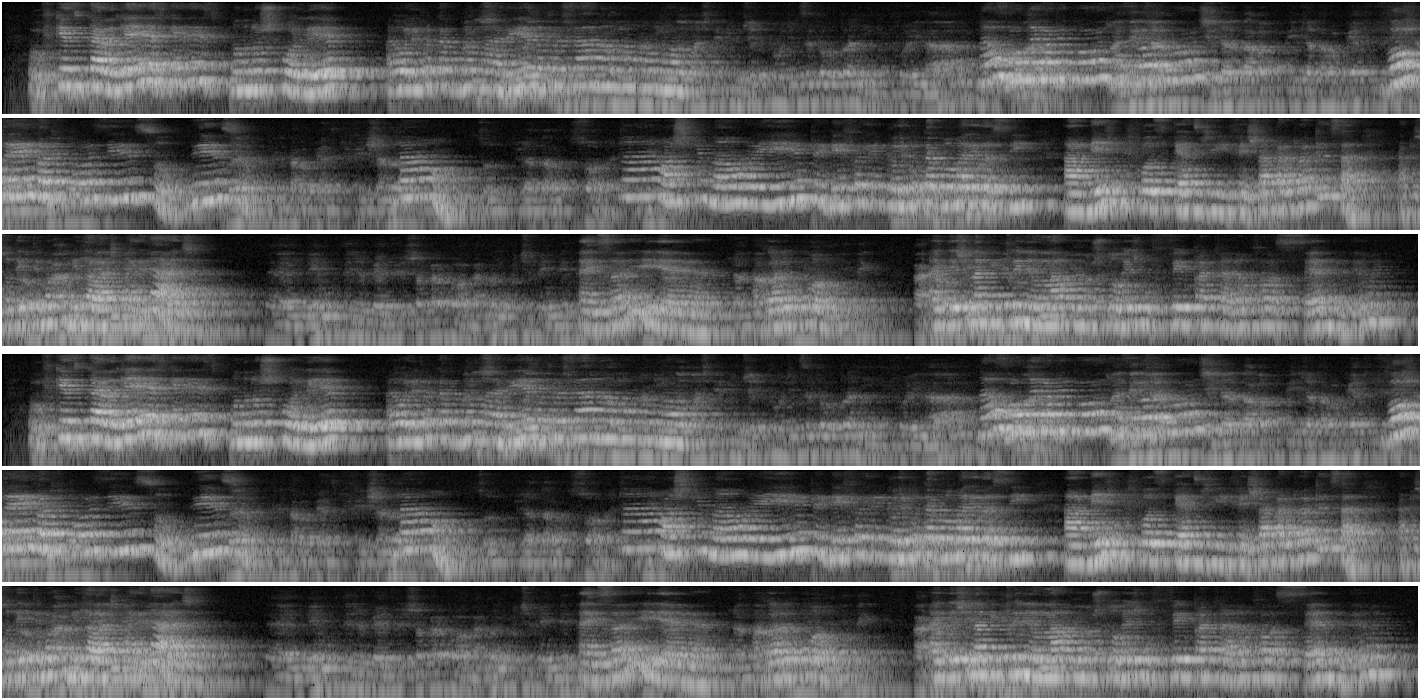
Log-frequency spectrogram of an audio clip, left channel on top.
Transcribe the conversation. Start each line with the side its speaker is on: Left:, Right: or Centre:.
Left: Eu fiquei assim, o cara, quer esse, quer esse? Mandando eu escolher. Aí eu olhei pra cara do
Right: Mas
Left: meu marido,
Right: não foi aquele
Left: eu falei
Right: dia
Left: assim,
Right: que
Left: ah,
Right: você falou
Left: não, não,
Right: para
Left: não,
Right: mim,
Left: não.
Right: não, mas teve um dia, foi o dia que você falou para mim que foi lá nesse
Left: Não, eu voltei
Right: bar,
Left: lá depois,
Right: mas
Left: voltei
Right: ele
Left: lá
Right: já
Left: depois.
Right: ele já estava ele já estava perto de
Left: Voltei
Right: fechar, né? Talvez
Left: lá depois,
Right: não,
Left: isso, isso.
Right: Não era porque ele estava perto de fechar, não.
Left: Não,
Right: Só- Já estava com sobra
Left: não,
Right: de comida.
Left: acho que não. Aí eu peguei e falei,
Right: É,
Left: olhei
Right: de qualquer
Left: pra cara do
Right: forma,
Left: meu marido assim, ah, mesmo que fosse perto de fechar, para pra pensar. A pessoa tem
Right: não,
Left: que ter
Right: o
Left: uma
Right: cara
Left: comida
Right: não devia
Left: lá
Right: nem
Left: de qualidade.
Right: vender, né? Os- é, mesmo que esteja perto de fechar, o cara falou, ó, cara, não vou te vender porque
Left: É
Right: esse
Left: isso
Right: torresmo
Left: aí,
Right: aqui não tá,
Left: é.
Right: já tá
Left: Agora,
Right: ruim.
Left: pô,
Right: É, ele tem, acaba
Left: aí deixa
Right: perdendo
Left: na vitrine
Right: a clientela,
Left: lá uns
Right: né?
Left: torresmo feio pra caramba. Fala, sério, meu, eu, hein?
